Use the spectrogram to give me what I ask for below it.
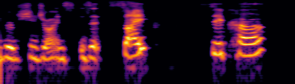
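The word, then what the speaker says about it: Cike: Okay, yeah, Mickey says it's Sikha. I was saying it right. Oh, I'm so proud of myself that I got it. I was pronouncing it right.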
